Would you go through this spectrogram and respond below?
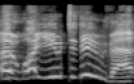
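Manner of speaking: shrill, squeaky, loud, put-on English accent. Retelling a story where a woman is tripped, in a Piggy Sam English accent. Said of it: "is this in England?".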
